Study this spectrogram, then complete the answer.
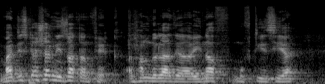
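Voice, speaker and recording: Speech at a fairly quick pace comes through noticeable background noise and audible room echo. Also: man. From Mauritius. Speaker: Islamic finance scholar and lecturer. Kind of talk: conference presentation.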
